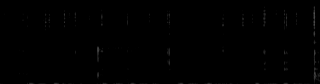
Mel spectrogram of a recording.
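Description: A tall, clear, narrow-necked glass carafe, hollow and possibly holding a little water at the bottom, is held in both hands and tapped with the fingertips and nails on its glass body. Quiet, bright clicks and taps come one after another with very short ring. One tap at about a second leaves a thin glassy tone hanging for roughly a second.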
